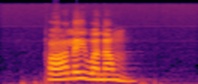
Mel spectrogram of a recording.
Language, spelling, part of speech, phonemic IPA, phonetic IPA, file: Tamil, பாலைவனம், noun, /pɑːlɐɪ̯ʋɐnɐm/, [päːlɐɪ̯ʋɐnɐm], Ta-பாலைவனம்.ogg
- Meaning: desert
